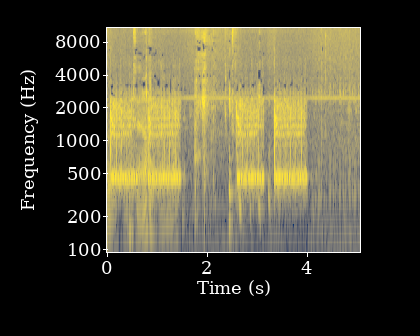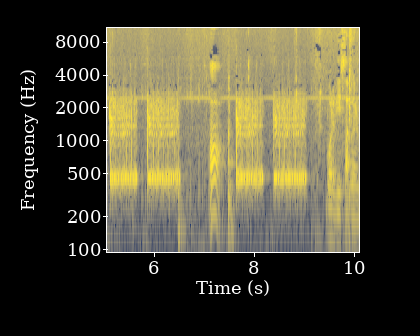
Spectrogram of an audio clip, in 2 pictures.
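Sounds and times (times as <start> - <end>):
speech: 0.0 - 1.2, 9.7 - 10.0
phone ringtone ringing in a double-ring pattern: 0.0 - 1.6, 2.6 - 4.0, 5.1 - 6.5, 7.6 - 9.1.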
